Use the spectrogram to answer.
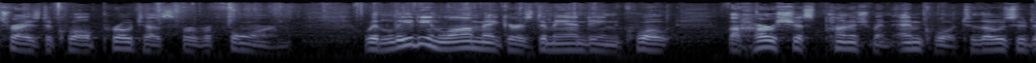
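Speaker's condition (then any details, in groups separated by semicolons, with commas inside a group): No condition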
